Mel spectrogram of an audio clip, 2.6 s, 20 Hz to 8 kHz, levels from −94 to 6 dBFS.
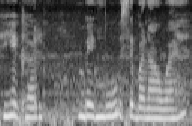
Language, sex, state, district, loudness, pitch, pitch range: Hindi, female, West Bengal, Alipurduar, -11 LUFS, 255 Hz, 235-275 Hz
